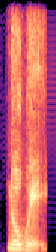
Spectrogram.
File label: "noway", Indian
